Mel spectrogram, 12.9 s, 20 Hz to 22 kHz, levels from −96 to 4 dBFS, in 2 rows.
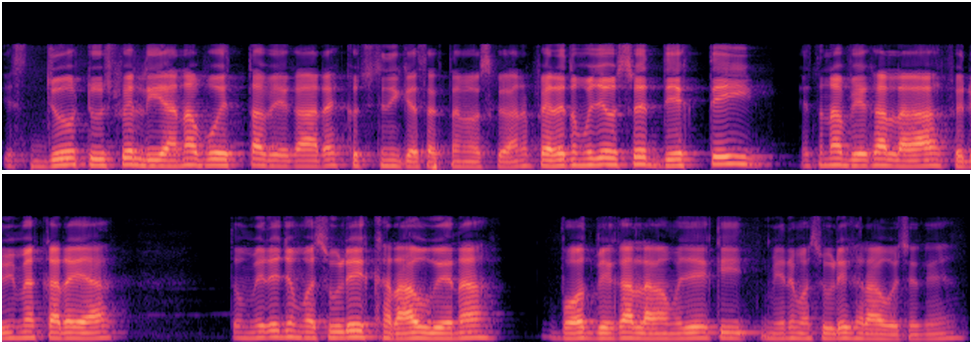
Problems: none marked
